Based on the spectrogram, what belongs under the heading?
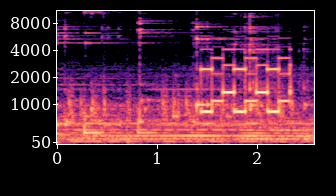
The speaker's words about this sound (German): Mitten in der Nacht klingelt das Telefon bei der Freiwilligen Feuerwehr in Mölln. Es ist 1.08 Uhr. Ein Anrufer sagt, in der Mühlenstraße brennt es.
